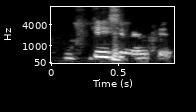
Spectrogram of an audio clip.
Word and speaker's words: KC Mempin: I am with Miss KC Mempin. Did I pronounce it properly? Thank you. Yes. KC Mempin.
